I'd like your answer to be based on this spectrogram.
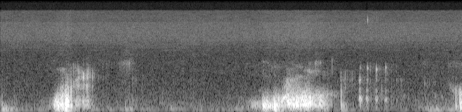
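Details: Bowel sounds: two low, gurgling stomach rumbles with a few small bubbling pops; the person describes the stomach noises as weird.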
